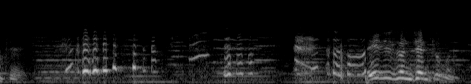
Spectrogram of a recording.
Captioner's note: giggling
